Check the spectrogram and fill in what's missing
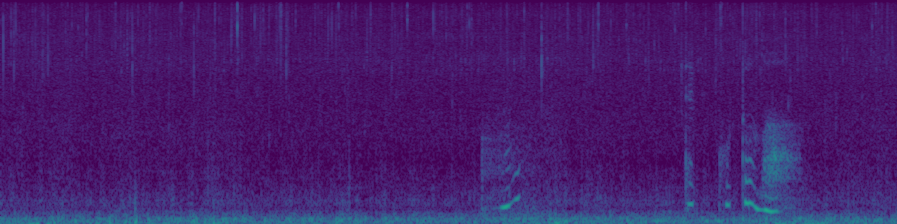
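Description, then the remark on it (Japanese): Steady rain hisses evenly throughout, a constant wash of falling drops, with a few brief rising chirps or tones cutting through faintly near the end. “だってここは雨降りの国ですよ。そんな簡単に雨が止むわけないじゃないですか。”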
